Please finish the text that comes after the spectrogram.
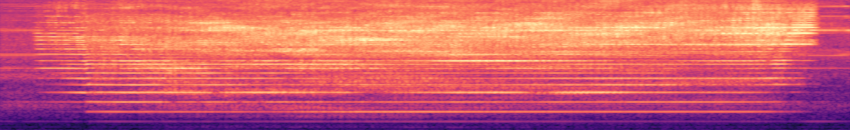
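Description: A handheld wood trimmer router cuts a rounded edge on a furniture wood piece, a loud, steady high-pitched whine with a rough cutting rasp running for about nine seconds before spinning down, close and alone.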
